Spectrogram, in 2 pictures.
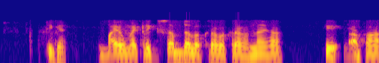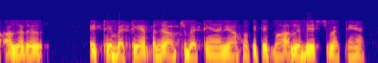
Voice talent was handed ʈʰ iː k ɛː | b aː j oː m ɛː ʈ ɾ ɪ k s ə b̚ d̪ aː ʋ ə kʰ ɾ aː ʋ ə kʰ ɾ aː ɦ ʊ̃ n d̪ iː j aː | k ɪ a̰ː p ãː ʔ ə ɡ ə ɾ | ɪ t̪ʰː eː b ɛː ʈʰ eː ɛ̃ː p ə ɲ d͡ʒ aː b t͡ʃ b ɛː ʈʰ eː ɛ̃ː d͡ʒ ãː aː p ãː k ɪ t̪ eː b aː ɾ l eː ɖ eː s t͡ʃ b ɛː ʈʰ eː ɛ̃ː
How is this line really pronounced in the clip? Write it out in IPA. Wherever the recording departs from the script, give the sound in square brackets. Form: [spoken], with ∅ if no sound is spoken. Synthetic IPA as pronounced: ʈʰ iː k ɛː | b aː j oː m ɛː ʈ ɾ ɪ k s ə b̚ d̪ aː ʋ ə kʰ ɾ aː ʋ ə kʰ ɾ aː ɦ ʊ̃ n d̪ [aː] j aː | k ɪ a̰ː p ãː ʔ ə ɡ ə ɾ | ɪ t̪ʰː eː b ɛː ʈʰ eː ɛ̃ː p ə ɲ d͡ʒ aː b t͡ʃ b ɛː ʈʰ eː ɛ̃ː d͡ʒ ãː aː p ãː k ɪ t̪ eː b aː ɾ l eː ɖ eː s t͡ʃ b ɛː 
